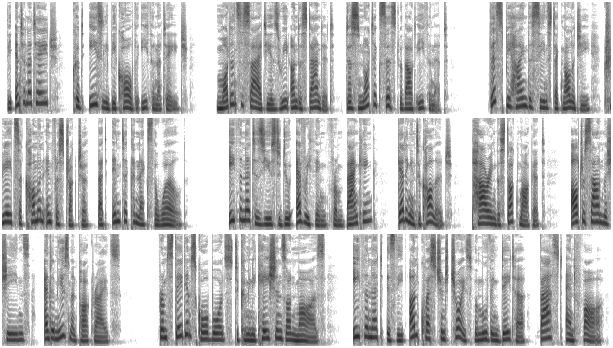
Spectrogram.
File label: english african tv shows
